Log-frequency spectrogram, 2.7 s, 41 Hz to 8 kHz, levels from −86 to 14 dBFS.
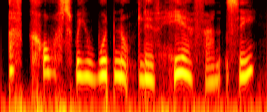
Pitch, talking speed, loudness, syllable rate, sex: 225 Hz, 180 wpm, -20 LUFS, 4.6 syllables/s, female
